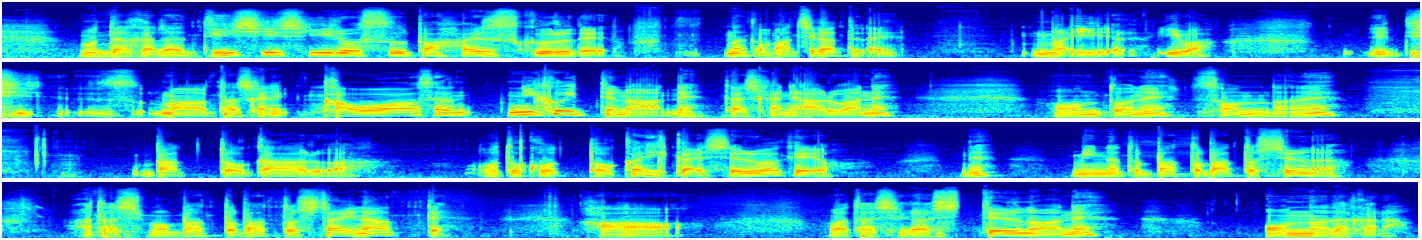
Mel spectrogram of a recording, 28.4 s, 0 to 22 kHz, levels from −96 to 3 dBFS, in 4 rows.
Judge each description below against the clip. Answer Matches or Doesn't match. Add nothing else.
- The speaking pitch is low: Matches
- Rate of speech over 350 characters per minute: Doesn't match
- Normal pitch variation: Doesn't match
